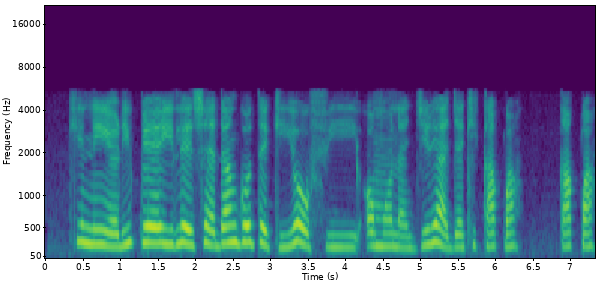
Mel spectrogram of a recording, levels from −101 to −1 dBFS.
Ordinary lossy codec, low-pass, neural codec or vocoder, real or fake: MP3, 48 kbps; 5.4 kHz; none; real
